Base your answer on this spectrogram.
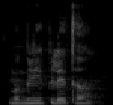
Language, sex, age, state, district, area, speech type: Urdu, male, 30-45, Delhi, South Delhi, urban, spontaneous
